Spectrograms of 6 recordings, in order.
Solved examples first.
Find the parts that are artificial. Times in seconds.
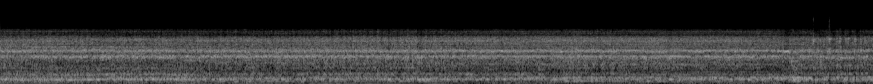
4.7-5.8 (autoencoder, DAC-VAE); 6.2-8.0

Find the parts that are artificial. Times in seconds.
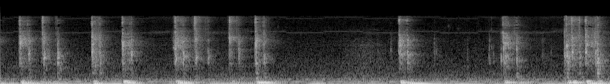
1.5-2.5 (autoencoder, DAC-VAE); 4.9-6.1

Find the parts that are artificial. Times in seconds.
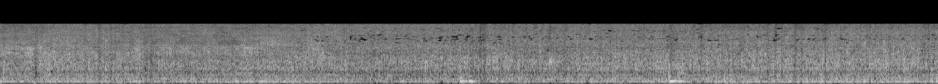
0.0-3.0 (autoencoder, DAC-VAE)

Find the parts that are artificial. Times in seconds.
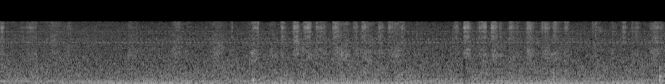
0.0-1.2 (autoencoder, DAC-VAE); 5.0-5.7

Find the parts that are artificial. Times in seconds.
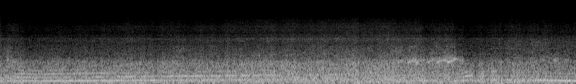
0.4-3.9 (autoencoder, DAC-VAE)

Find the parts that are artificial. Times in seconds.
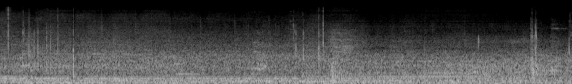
0.5-1.7 (autoencoder, DAC-VAE); 3.1-5.3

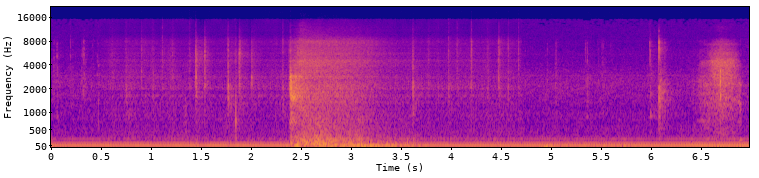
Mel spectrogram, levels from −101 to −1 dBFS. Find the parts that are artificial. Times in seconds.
0.5-4.7 (autoencoder, DAC-VAE)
